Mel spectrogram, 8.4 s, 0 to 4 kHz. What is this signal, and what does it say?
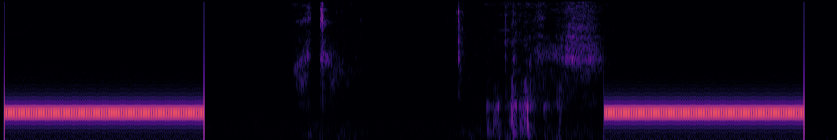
Ringback tone (North America), 440 + 480 Hz.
